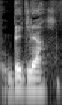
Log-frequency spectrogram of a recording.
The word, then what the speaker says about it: Biglia: Sen Lucas Biglia, Biglia ska det uttalas.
